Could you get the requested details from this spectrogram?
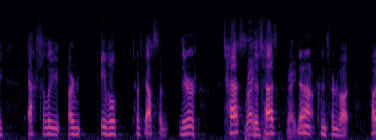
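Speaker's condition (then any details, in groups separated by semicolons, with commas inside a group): Mild cerebral palsy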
